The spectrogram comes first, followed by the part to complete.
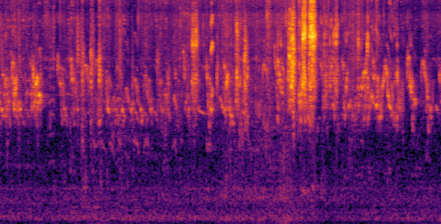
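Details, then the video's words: Australian parrots, a budgerigar breeding pair, giving steady soft chattering warbles throughout, broken by one short, loud screechy burst in the middle. "Budgies Breeding Pair"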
